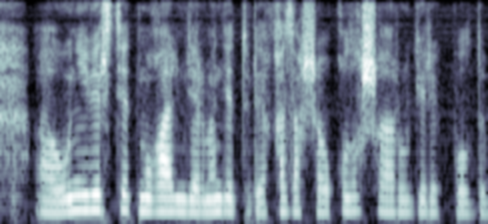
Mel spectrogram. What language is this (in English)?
Kazakh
